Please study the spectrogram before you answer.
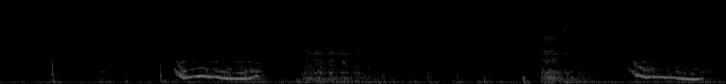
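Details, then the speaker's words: Yorkie snoring that also squeaks and huffs; owner unsure if this is typical of Yorkies. "snoring but she squeaks and she Huffs and I don't know if Yorkies do that in general or whether it's just Rosy it's just a Rosy thing"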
